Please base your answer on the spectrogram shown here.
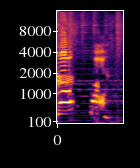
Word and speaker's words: SmolLola: It sounds like ShyLily. It's like, okay. Similar syllables. Her old name You're gonna be is doing a bigger ShyLola. deep dive onto her. SmolLola.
